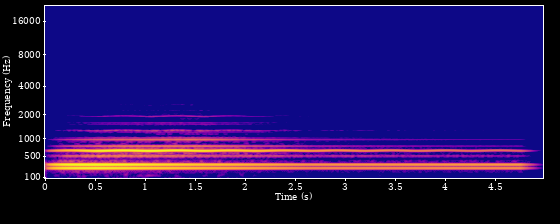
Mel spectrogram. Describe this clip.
minimoog vibrating D#4
Short Minimoog slowly vibrating pad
